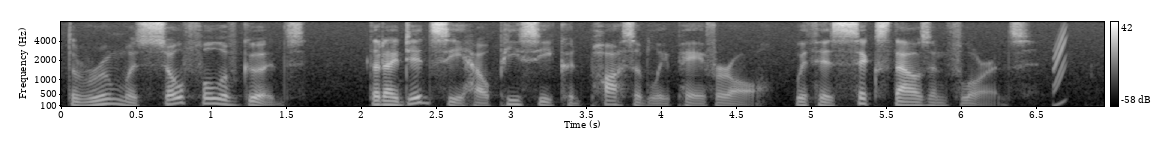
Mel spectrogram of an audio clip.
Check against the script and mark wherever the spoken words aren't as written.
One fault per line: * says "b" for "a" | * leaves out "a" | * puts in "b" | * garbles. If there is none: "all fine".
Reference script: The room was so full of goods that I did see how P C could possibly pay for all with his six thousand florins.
all fine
